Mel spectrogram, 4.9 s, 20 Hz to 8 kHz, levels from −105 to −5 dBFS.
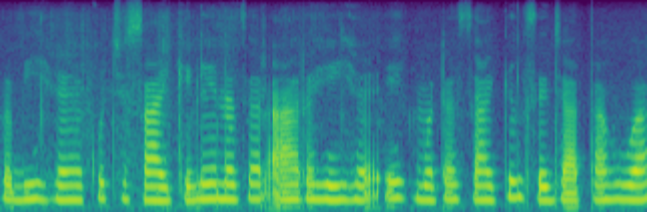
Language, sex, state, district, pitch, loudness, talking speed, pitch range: Hindi, female, Bihar, Kishanganj, 200 Hz, -20 LUFS, 175 wpm, 195-215 Hz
